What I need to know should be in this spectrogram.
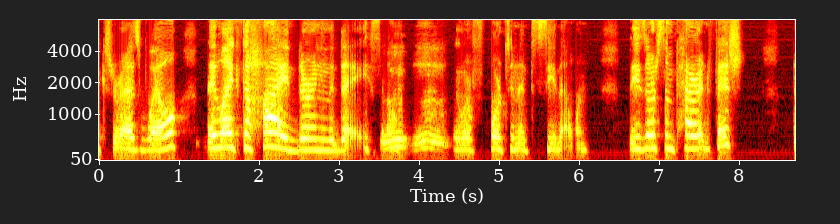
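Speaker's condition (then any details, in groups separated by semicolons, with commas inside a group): Spastic quadriplegic cerebral palsy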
